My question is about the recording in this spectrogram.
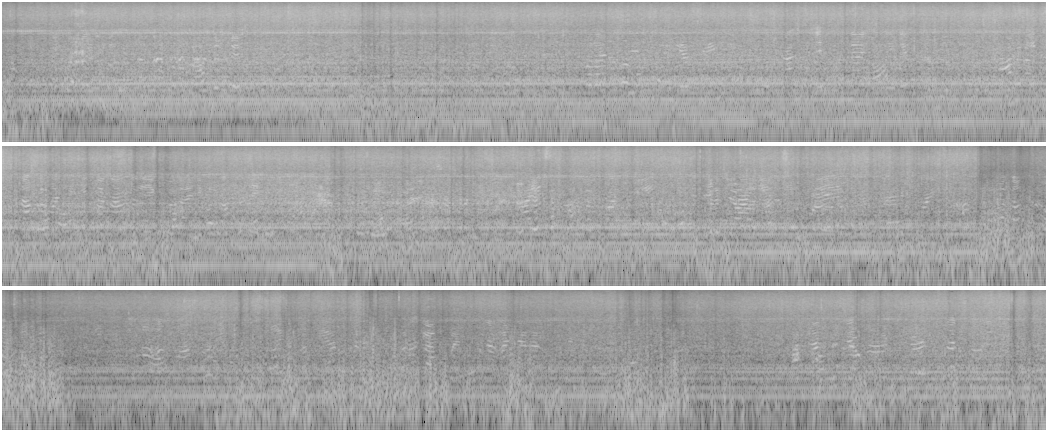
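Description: Small motorboat's engine running steadily at cruising speed, with water rushing along the hull and wind on the microphone. The engine note dips and changes pitch about two-thirds of the way through, then carries on.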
